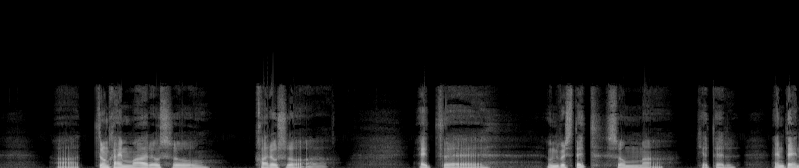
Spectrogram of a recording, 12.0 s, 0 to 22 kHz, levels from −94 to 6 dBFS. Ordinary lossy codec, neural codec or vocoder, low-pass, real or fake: AAC, 48 kbps; none; 10.8 kHz; real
